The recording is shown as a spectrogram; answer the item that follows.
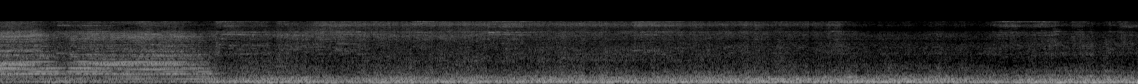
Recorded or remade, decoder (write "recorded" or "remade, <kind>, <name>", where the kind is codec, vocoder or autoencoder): recorded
